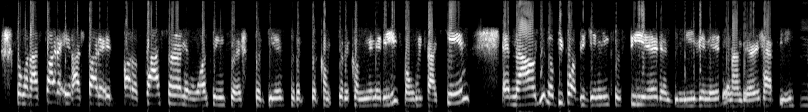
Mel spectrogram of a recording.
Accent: Liberia; I'm from the Fele ethnic group, and it's the largest ethnic group in Liberia

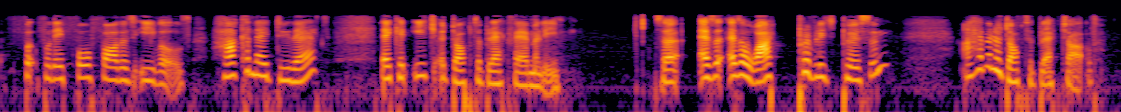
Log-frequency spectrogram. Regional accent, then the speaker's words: Woodstock, Western Cape, South Africa; Yeah, I'm from Woodstock, eh?

